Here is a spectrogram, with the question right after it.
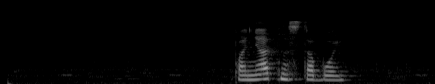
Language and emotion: Russian, neutral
